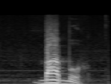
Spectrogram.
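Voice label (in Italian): "scemo", Italian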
